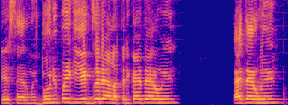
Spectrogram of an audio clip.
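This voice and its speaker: A man's voice: extremely high pitch, steady tone, quick pace, a little mellow, clear, resonant tone. A male teacher giving a classroom grammar lesson, drilling his students with repeated questions in a blunt, colloquial, sometimes scolding way.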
